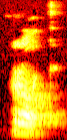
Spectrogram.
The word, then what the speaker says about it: рот: When the letter O is stressed, we pronounce it as O.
